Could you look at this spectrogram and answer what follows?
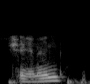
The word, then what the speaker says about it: Shannon: Shannon Sullivan. – Would you spell that first name for me, please? – S-H-A-N-N-O-N.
